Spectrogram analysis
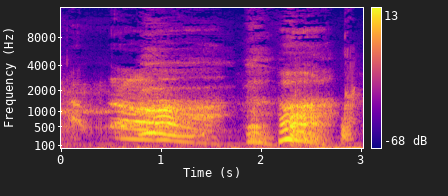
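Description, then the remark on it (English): A loud mouth fart blown through the lips, imitating a fart: a long wavering, buzzy blast sliding down in pitch, followed by two shorter sputtering bursts, with no talking. “That was a mouth fart just for you.”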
